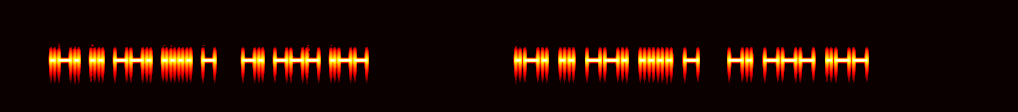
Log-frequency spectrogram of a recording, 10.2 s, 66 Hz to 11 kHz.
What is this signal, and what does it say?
Morse code, heard as a keyed tone, about 28 wpm, 700 Hz. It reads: RIGHT NOW RIGHT NOW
